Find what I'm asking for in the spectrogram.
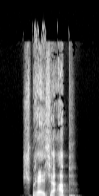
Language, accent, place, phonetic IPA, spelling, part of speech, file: German, Germany, Berlin, [ˌʃpʁɛːçə ˈap], spräche ab, verb, De-spräche ab.ogg
- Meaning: first/third-person singular subjunctive II of absprechen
